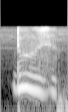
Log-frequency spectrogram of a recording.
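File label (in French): "douze", French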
